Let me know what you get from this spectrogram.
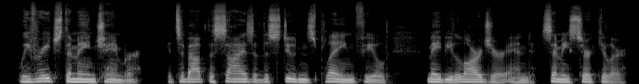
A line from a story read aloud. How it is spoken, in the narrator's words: he whispered back to her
